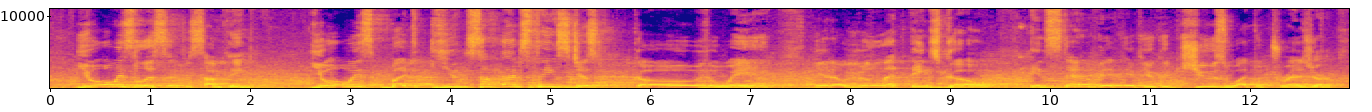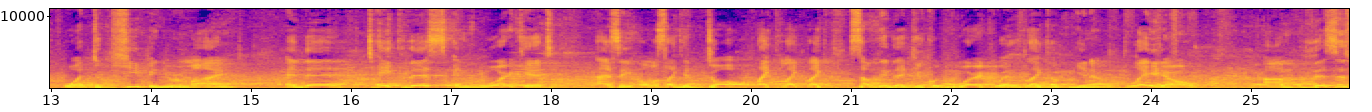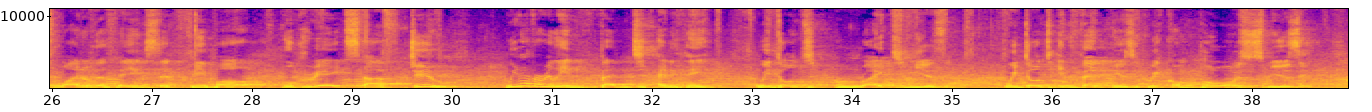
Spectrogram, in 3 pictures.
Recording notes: In this special episode the guys go to LA Comic Con and interview the composer of the epic starfield soundtrack. They also attend his panel and record it for you all (found at the end of the regular show).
